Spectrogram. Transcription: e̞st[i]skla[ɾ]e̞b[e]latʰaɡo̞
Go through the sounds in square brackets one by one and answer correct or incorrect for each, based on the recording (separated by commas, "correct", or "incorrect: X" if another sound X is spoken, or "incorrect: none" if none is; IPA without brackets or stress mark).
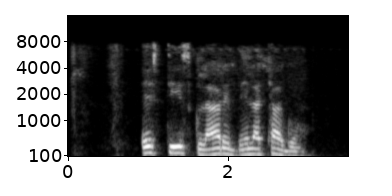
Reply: correct, correct, correct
